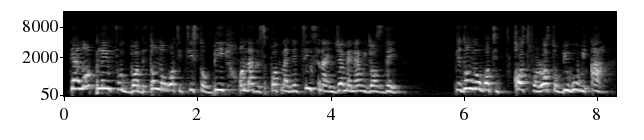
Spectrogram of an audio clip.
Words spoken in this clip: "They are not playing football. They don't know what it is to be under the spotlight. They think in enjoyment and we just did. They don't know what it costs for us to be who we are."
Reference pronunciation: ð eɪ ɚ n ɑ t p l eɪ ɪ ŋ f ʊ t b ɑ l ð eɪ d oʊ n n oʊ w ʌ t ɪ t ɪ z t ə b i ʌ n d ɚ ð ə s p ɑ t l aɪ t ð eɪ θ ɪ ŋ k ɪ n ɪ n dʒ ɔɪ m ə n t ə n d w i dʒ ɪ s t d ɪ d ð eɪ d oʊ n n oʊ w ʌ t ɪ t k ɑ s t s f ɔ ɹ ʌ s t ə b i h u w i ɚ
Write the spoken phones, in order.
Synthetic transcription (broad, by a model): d eɪ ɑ n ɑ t p l eɪ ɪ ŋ f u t b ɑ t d eɪ d oʊ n n oʊ w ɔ t ɪ t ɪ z t ə b i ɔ n d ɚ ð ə s p ɑ t l aɪ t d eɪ t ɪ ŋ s ɪ n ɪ n dʒ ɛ m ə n ə w i dʒ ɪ s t d ɪ d eɪ d oʊ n n oʊ w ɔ t ɪ t k ɑ s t f ɔ ɹ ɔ s t ə b i h u w i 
